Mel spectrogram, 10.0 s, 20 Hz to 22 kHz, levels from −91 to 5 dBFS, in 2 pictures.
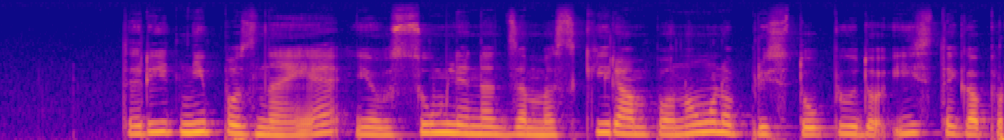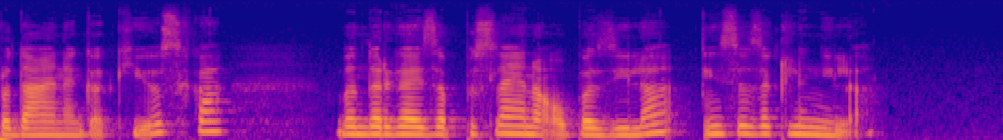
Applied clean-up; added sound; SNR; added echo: none; none; none; none.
